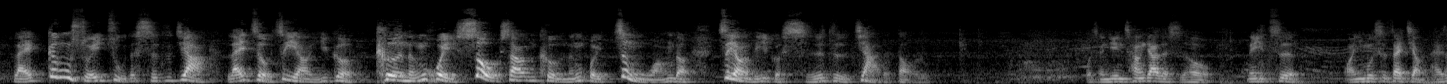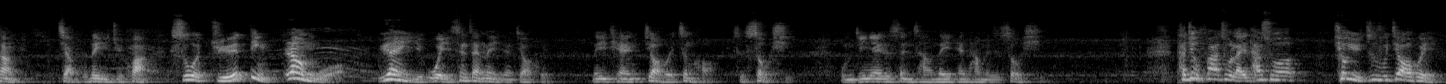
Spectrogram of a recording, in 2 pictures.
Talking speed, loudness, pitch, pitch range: 240 characters per minute, -25 LUFS, 140 Hz, 120-180 Hz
